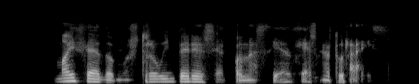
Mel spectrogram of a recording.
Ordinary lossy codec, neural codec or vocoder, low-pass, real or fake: Opus, 24 kbps; codec, 16 kHz, 1 kbps, X-Codec, HuBERT features, trained on balanced general audio; 7.2 kHz; fake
